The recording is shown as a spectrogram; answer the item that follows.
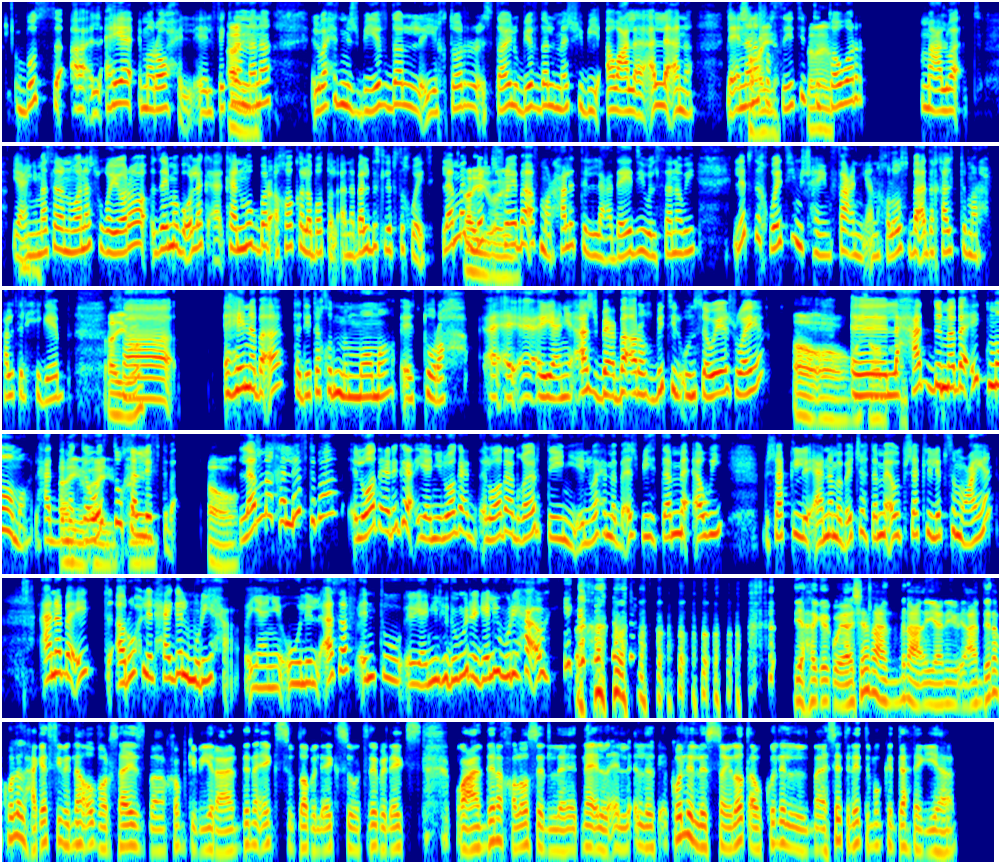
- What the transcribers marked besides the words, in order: in English: "ستايل"; tapping; laugh; laughing while speaking: "أوي"; laugh; in English: "over size"; in English: "وdouble X وtriple X"; in English: "الستايلات"
- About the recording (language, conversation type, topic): Arabic, podcast, مين كان أول مصدر إلهام لستايلك؟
